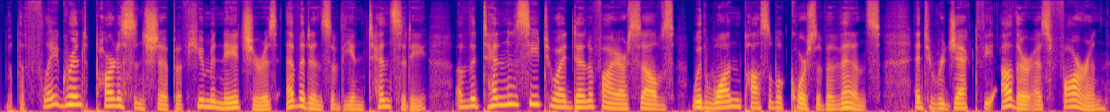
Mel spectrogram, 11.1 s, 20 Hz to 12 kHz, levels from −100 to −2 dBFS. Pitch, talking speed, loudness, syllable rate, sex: 165 Hz, 165 wpm, -19 LUFS, 5.8 syllables/s, male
